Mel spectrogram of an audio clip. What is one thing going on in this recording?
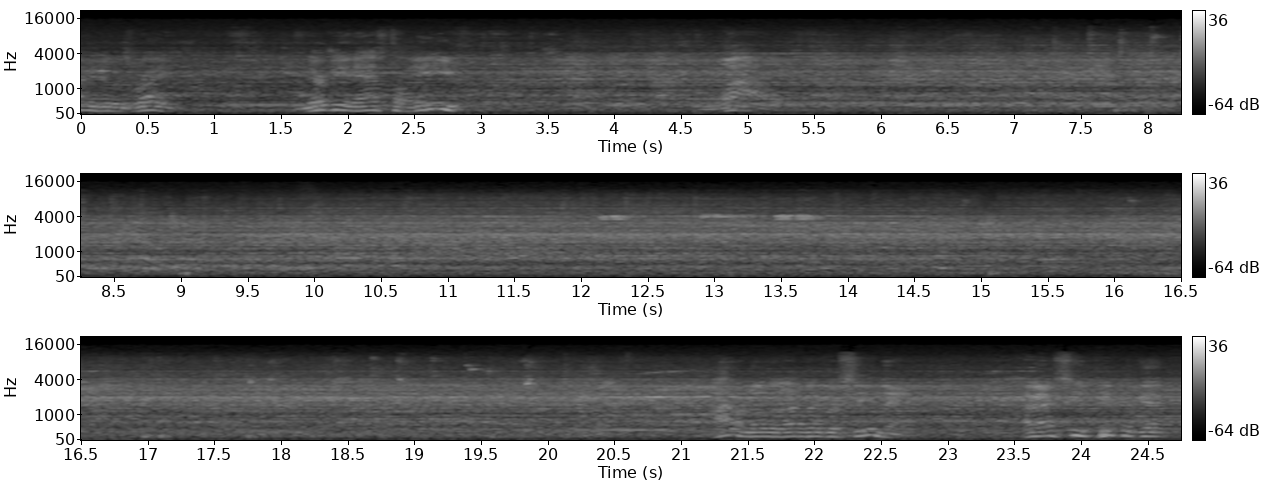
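A large crowd roars and cheers, heard through a television speaker.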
